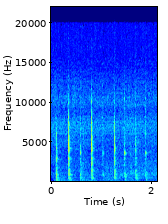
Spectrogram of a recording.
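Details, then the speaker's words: Kia Sportage 3rd gen 4x2: sharp, dry ticking knocks, about four a second, as the sway bar is rocked up and down by hand; sway bar end link knocking because its top nut was not tightened; tightening it cured the play. "стучит стойка стабилизатора на стабилизатор возьмем и верх низ покачаем а"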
